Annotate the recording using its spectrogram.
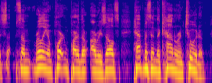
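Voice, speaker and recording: Fairly high and somewhat breathy, a man's voice shows ordinary pitch variation. He moves at a fairly quick pace. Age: 60s. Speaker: podcast host, bodybuilder. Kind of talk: casual chat.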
